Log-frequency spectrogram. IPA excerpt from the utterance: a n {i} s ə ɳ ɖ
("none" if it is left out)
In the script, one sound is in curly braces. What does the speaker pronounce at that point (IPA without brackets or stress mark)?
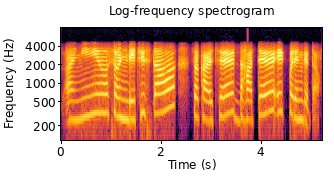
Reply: i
